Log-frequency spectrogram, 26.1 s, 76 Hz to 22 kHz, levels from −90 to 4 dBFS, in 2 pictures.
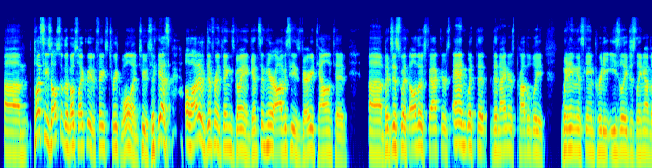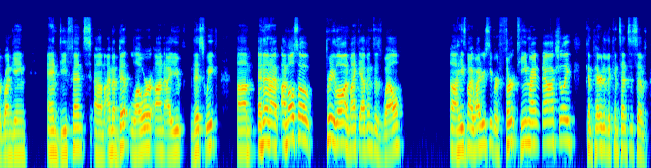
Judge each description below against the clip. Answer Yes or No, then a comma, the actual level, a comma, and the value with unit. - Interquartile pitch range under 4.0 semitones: Yes, average, 3.4 semitones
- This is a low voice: No, medium, 145 Hz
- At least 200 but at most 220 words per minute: Yes, fast, 205 wpm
